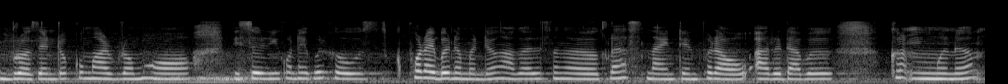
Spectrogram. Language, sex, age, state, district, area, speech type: Bodo, female, 18-30, Assam, Baksa, rural, spontaneous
